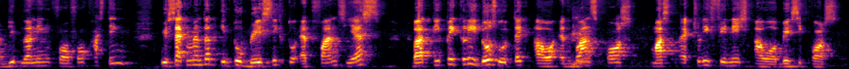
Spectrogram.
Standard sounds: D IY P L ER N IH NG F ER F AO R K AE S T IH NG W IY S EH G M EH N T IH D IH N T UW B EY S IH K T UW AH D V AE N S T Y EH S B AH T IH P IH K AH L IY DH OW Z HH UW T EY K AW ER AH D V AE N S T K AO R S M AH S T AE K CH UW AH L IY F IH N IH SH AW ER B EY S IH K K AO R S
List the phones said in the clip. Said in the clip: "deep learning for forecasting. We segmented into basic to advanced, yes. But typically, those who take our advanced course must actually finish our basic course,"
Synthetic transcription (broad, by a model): D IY P L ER N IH NG F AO F AO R K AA S T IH NG W IY S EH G M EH N T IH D IH N T UW B EY S IH K T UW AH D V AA N S Y EH S B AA T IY P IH K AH L IY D OW S HH UW T EY K AW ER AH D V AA N S K AO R S M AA S T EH K CH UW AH L IY F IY N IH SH AW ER B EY S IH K K AO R S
